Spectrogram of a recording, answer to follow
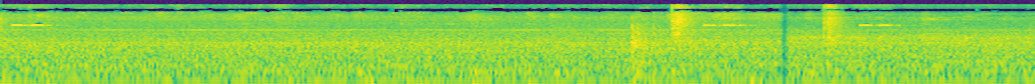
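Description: A steady low hum with a rushing noise over it, broken by three brief sharp clicks, one at the start and two close together near the end.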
